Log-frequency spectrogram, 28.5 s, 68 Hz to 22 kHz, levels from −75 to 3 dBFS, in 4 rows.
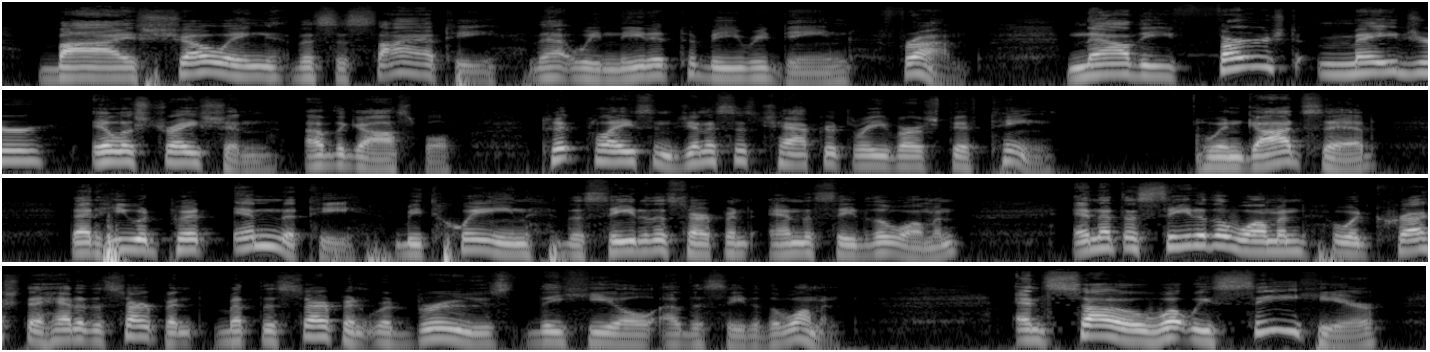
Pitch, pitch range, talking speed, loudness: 130 Hz, 115-165 Hz, 170 wpm, -27 LUFS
